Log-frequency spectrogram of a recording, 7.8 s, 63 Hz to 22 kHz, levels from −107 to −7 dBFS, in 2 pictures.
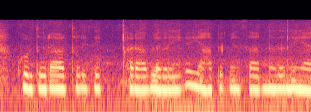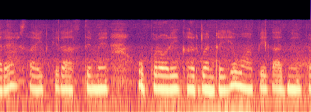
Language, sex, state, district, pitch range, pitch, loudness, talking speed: Hindi, female, Uttar Pradesh, Ghazipur, 205-220 Hz, 210 Hz, -13 LUFS, 240 wpm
